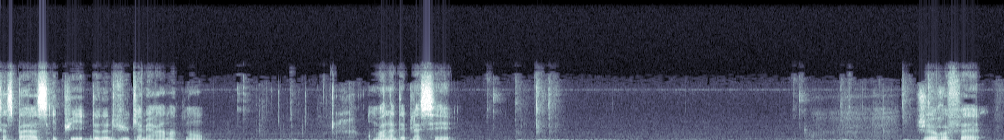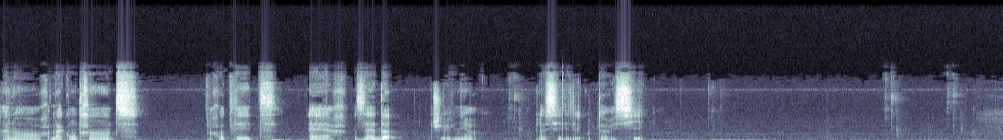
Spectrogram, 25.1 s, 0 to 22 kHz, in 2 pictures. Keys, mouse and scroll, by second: 2.2 right click, 2.9 g, 5.7 g, 9.8 r, 14.4 r, 18.8 right click, 19.7 g, 23.6 right click, 24.6 r.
